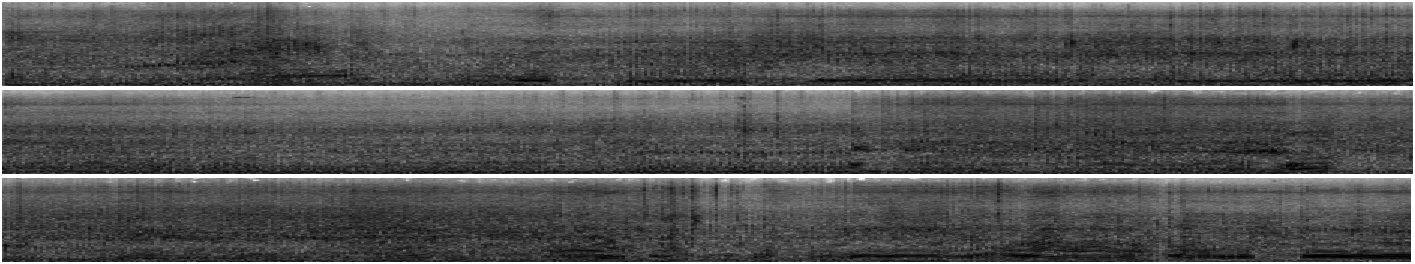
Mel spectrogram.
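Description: Off-road enduro motorcycle engine running under way, its note rising and falling with the throttle over a steady rush of noise.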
